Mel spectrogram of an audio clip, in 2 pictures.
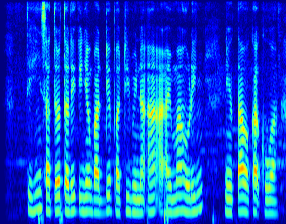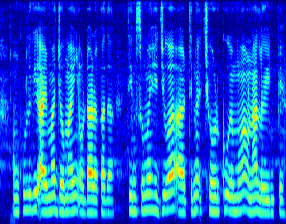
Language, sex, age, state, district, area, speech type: Santali, female, 18-30, West Bengal, Birbhum, rural, spontaneous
